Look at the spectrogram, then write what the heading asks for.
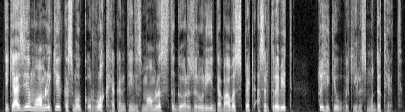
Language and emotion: Kashmiri, neutral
